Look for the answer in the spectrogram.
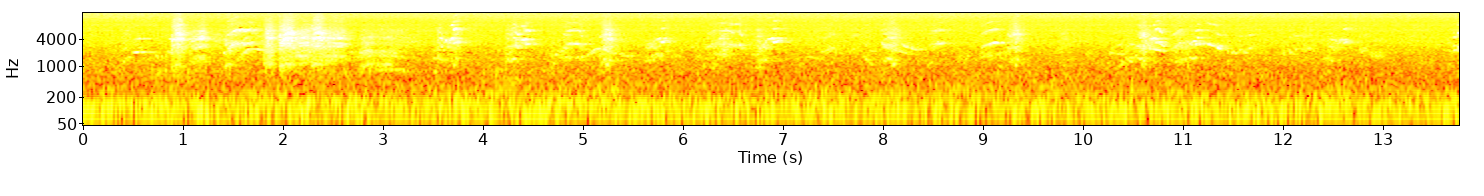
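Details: In Australian rain, a flock of rainbow lorikeets keeps up scattered shrill squawks and chattering screeches for many seconds, loudest early on, with rainfall hissing throughout.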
